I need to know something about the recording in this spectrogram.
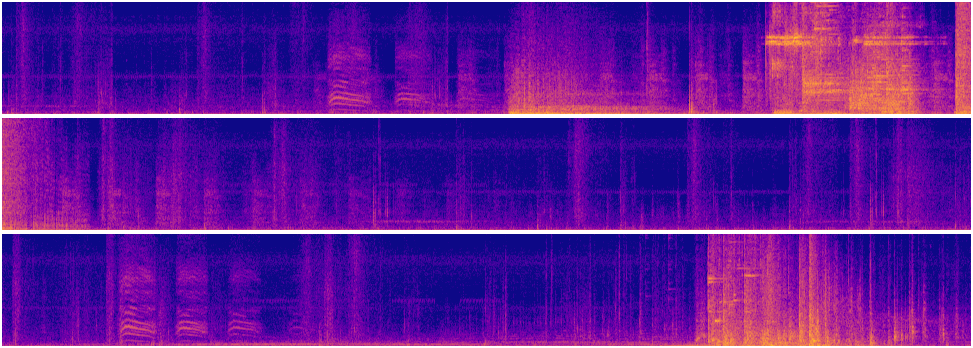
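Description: Footsteps crunch quickly on dry ground.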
